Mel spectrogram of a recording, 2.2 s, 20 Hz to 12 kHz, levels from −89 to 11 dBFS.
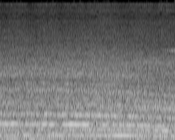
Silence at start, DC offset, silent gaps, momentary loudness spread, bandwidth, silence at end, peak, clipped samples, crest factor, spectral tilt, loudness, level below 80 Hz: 0 s; under 0.1%; none; 3 LU; 11 kHz; 0 s; -4 dBFS; under 0.1%; 12 dB; -7.5 dB/octave; -16 LUFS; -34 dBFS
